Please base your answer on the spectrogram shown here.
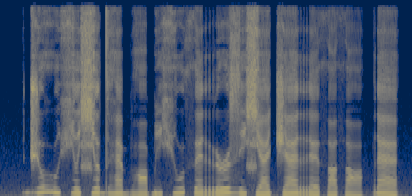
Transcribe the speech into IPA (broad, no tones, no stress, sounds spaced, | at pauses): d͡ʒ ʊ ɦ u ç ʌ ɕ ʌ dʱ æ bʱ ɑ ɓ i ç u θ ɛ r ə˞ z i ɕ æ t͡ʃ æ r ɛ θ ɑ θ ɑ | ɾ æ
